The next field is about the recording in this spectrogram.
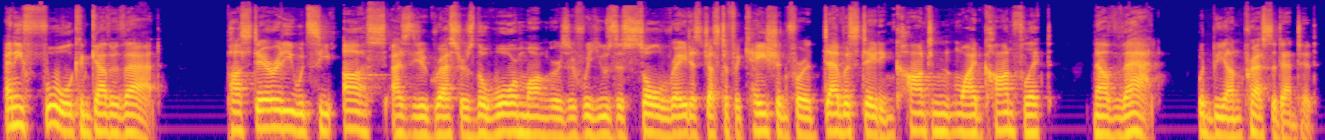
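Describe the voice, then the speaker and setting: A man's voice: medium pitch, fairly even intonation, moderate pace, natural voice. Formal, persuasive male politician, acted. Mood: argumentative. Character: smooth-talking, conciliatory male government official, argumentative. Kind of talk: audio drama acting.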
